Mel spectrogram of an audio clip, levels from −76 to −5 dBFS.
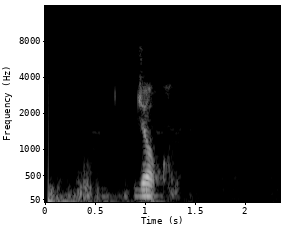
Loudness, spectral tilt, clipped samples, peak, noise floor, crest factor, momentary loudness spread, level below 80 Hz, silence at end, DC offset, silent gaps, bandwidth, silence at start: -32 LUFS; -7.5 dB/octave; under 0.1%; -14 dBFS; -74 dBFS; 24 dB; 21 LU; -58 dBFS; 1 s; under 0.1%; none; 10.5 kHz; 0.05 s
